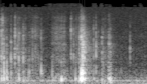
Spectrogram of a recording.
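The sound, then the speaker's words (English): A non-resealable foil food pouch is sliced open with a knife: scattered crinkles and scrapes of packaging, then one sharp ripping cut midway, with no one speaking. “A resealable tear one, you're going to have to get scissors and just snip off the top or knife. Or I'll just use my knife.”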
